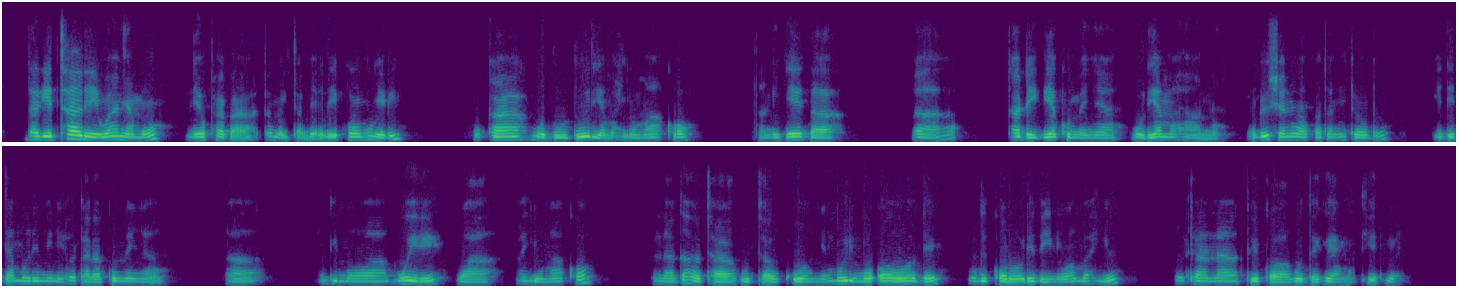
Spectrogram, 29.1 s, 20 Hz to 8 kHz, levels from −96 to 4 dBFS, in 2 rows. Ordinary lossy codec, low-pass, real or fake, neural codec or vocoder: Opus, 24 kbps; 7.2 kHz; fake; codec, 16 kHz, 2 kbps, FunCodec, trained on Chinese and English, 25 frames a second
